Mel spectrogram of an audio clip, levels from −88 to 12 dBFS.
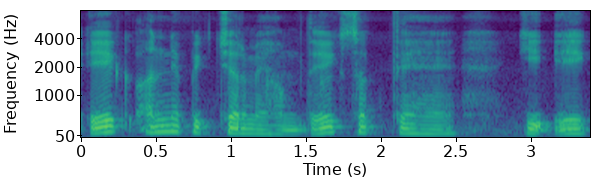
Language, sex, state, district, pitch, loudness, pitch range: Hindi, male, Bihar, Patna, 115 Hz, -22 LUFS, 105-130 Hz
